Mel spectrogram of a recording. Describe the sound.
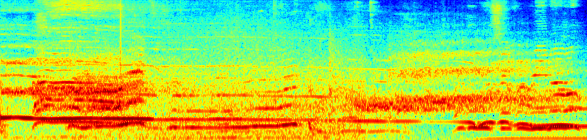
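Car tyres screeching as a car drives away, a long high skidding squeal with a wavering pitch over engine noise, with voices also present.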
